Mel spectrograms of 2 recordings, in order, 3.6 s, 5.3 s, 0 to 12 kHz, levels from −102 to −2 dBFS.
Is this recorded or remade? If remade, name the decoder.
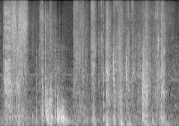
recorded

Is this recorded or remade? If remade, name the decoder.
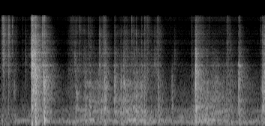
remade, autoencoder, DAC-VAE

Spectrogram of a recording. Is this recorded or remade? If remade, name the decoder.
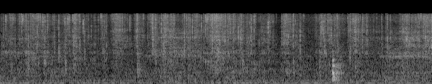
recorded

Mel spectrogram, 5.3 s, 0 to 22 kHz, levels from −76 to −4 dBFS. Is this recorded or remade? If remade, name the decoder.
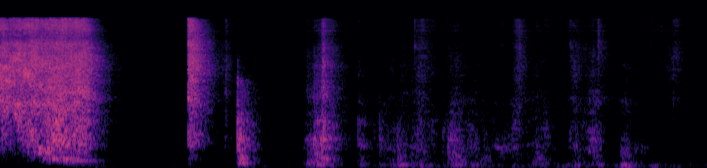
remade, autoencoder, DAC-VAE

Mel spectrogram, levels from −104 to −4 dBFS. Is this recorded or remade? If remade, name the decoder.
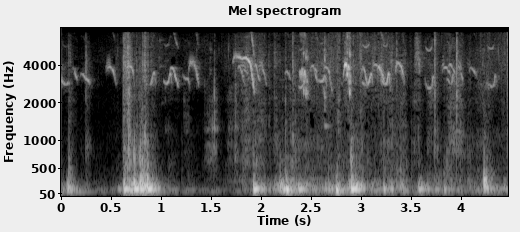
recorded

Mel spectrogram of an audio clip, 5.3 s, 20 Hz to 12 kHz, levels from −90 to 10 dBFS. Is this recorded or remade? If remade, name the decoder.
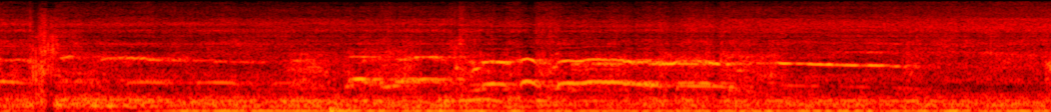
remade, autoencoder, DAC-VAE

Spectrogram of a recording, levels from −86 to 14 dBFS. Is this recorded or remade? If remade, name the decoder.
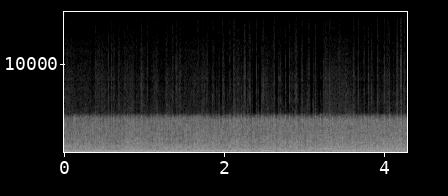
remade, autoencoder, DAC-VAE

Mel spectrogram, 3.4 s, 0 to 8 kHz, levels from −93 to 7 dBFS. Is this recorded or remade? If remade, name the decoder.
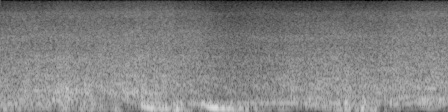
remade, autoencoder, DAC-VAE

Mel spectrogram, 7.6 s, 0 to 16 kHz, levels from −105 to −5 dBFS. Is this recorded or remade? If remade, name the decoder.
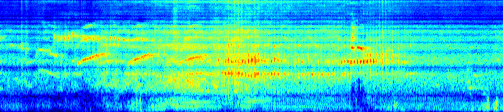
remade, autoencoder, DAC-VAE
